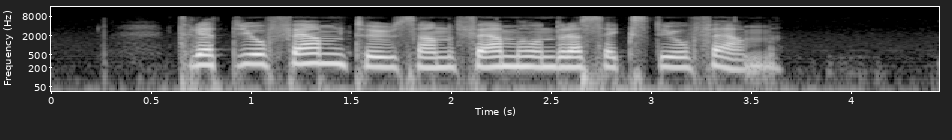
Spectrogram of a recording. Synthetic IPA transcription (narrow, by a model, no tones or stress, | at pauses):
t̪ʰɾɛt̪ːɪʊfɛmt̪ʰʉ̟ːsənfɛmhɵnd̪ɾasɛkst̪ɪʊfɛmː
